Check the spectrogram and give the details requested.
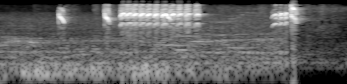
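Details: Mountain white-eye calling noisily as a lure for wild birds: a single sharp high note, then a rapid buzzy pulsed chatter, ending in a short cluster of high descending notes.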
